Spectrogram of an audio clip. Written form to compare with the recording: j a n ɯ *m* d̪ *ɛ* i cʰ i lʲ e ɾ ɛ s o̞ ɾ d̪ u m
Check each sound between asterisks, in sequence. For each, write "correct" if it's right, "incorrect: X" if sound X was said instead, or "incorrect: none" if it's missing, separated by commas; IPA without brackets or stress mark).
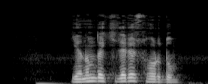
correct, incorrect: a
